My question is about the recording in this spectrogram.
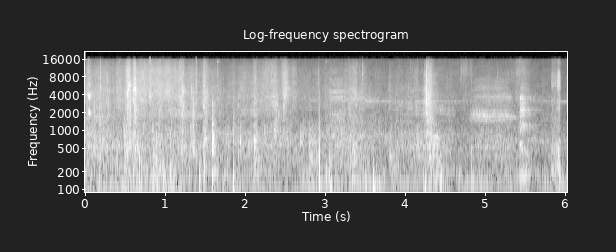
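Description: Footsteps and light knocks and clicks of handling, with one sharp click about three seconds in.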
